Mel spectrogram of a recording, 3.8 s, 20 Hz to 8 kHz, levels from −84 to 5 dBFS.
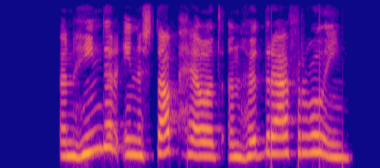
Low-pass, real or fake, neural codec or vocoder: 7.2 kHz; real; none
